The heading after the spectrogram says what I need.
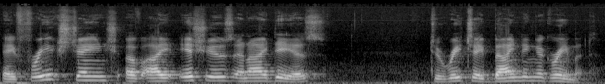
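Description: Older man, formal public statement, fairly high voice, deliberate and emphatic. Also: poor audio. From United States. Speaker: public commenter at school board meeting.

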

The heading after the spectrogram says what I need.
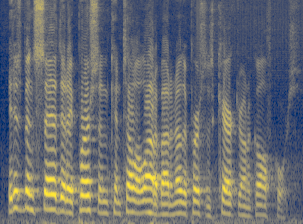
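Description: A man's voice: fairly high pitch, rough recording. Older man giving a formal public address. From United States. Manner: formal, deliberate, emphatic. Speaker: public commenter at school board meeting. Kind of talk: prepared public statement.

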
